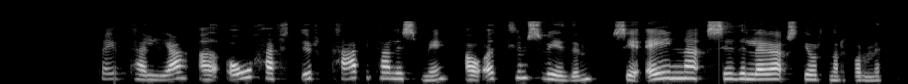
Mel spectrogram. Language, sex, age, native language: Icelandic, female, 20-29, Icelandic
